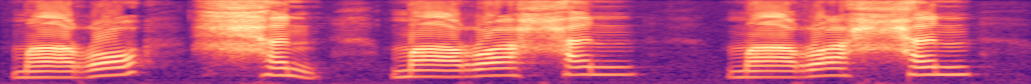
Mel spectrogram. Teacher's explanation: अब रॉ को मोटा रखेंगे क्योंकि ज़बर आ गई है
